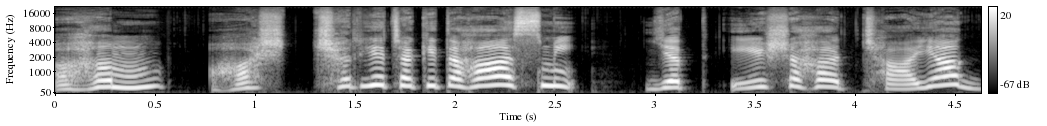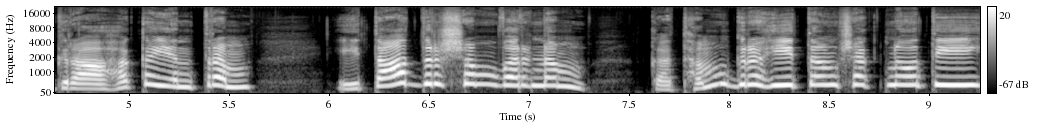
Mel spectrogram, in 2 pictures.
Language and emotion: Sanskrit, surprised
